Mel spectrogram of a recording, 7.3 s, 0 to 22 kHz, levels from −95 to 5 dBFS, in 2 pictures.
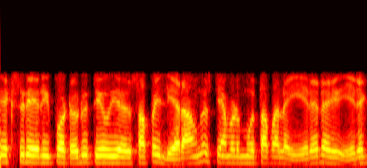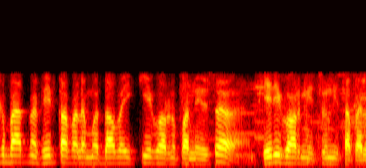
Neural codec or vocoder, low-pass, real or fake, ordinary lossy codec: none; 3.6 kHz; real; none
